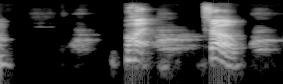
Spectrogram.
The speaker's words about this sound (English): Oh, actually, all my dogs are downstairs. We don't need to pause. You can just hear them in the background. Oh. Hello, dogs. Anyway. Idiot dogs.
